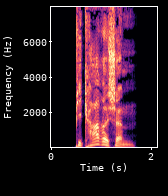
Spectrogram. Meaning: strong dative masculine/neuter singular of pikarisch
- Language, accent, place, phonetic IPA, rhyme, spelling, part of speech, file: German, Germany, Berlin, [piˈkaːʁɪʃm̩], -aːʁɪʃm̩, pikarischem, adjective, De-pikarischem.ogg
